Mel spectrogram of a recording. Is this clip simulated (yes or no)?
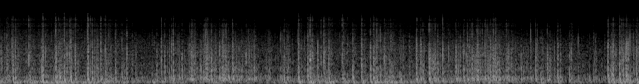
no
